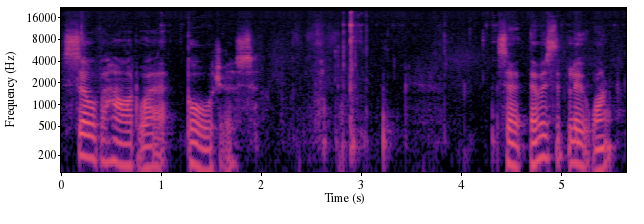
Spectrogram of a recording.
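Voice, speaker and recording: Speaking slowly in a low-pitched voice, with a little hiss or hum in the recording, a woman chats through a vlog of her handbag collection. She's nursing a head cold and sounds nasal, rambling with many "you know" asides and dropping at times to soft near-whispers.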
